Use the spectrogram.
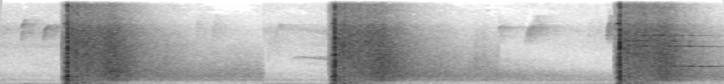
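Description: Three armor-piercing rifle rounds are fired at the armored hatch of a Ferret Scout Car. Each sharp, loud crack sets off a long rolling echo, spaced about two seconds apart outdoors, with no talking.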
